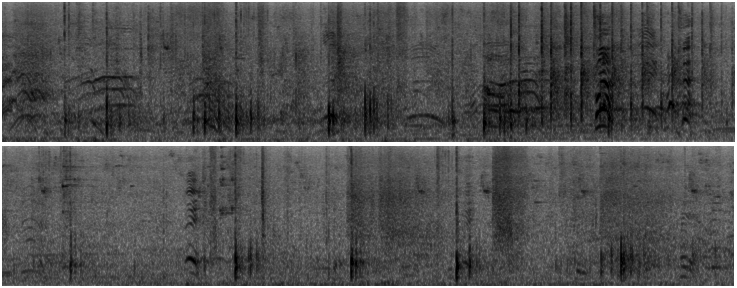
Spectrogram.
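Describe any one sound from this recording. A tennis ball is struck sharply back and forth with rackets outdoors.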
